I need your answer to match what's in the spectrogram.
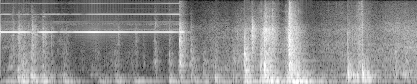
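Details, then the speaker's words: Boat's newly fitted Murphy mechanical gauge panel alarm demonstrated: a steady piercing high tone from the piezo buzzer for nearly two seconds, then clicks. It is loud enough to be heard over the engine. "But that was the alarm. These little piezo's, they're loud. Like you'll hear that definitely over the engine."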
